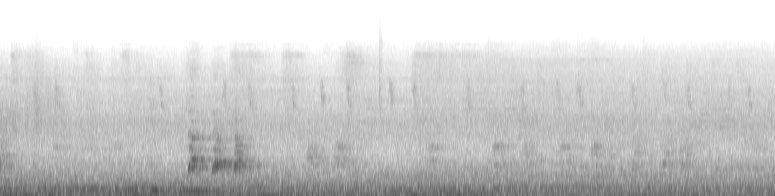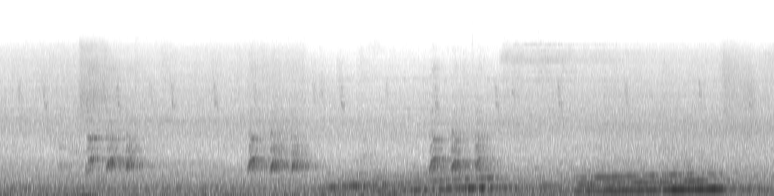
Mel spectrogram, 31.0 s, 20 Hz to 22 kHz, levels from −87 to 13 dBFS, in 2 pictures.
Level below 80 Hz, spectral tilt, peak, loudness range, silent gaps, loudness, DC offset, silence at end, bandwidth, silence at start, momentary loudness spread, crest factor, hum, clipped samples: -34 dBFS; -8.5 dB/octave; -8 dBFS; 16 LU; none; -28 LUFS; under 0.1%; 0 s; 8.6 kHz; 0 s; 15 LU; 20 dB; none; under 0.1%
